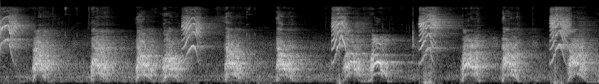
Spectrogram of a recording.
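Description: A Shih Tzu gives a string of sharp, high-pitched yappy barks in quick succession.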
